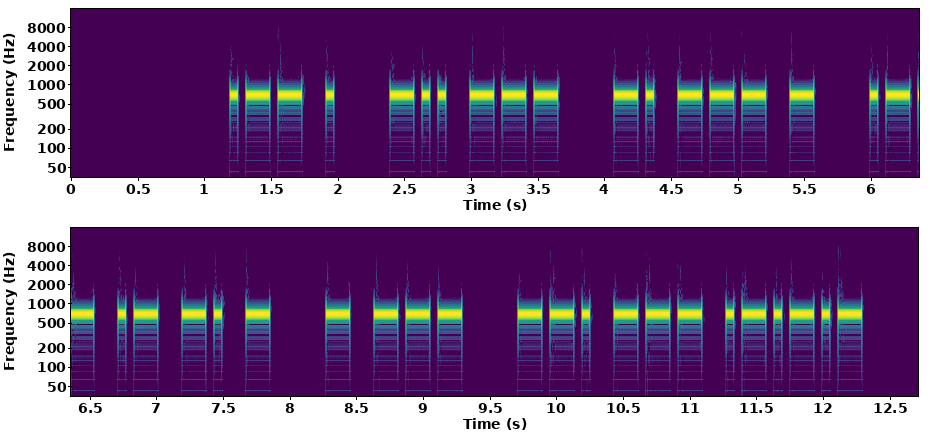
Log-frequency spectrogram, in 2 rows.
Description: Morse code, heard as a keyed tone, about 21 wpm, 700 Hz. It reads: WE DO NOT WANT TO GO.
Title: Sentences with 4-Word Phrases - 20wpm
